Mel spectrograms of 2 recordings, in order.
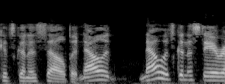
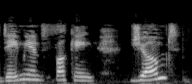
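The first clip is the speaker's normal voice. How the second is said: ordinary talk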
